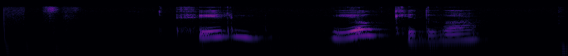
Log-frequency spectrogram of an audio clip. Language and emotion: Russian, sad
